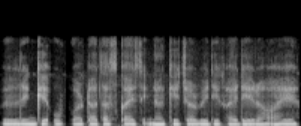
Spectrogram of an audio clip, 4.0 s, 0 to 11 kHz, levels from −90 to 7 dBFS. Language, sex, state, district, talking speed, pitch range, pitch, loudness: Hindi, female, Arunachal Pradesh, Papum Pare, 165 wpm, 235-245 Hz, 240 Hz, -19 LUFS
